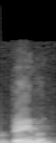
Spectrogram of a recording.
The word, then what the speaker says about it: daemon: dash D for a daemon we're gonna start a demon or a demon however you want to pronounce that okay so - D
